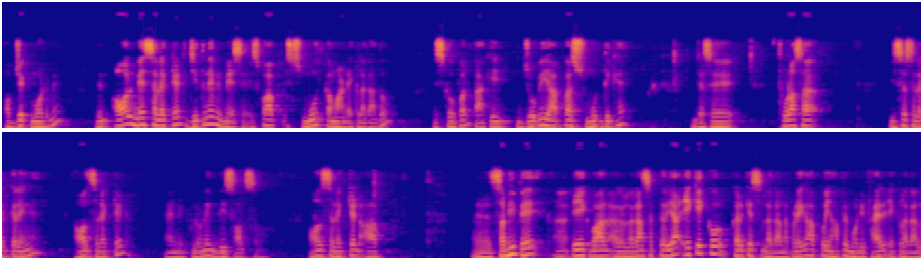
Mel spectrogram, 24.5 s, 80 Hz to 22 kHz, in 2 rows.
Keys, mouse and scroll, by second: 1.3 click, 2.2-3.0 scroll up 2, 3.0-3.6 shift+middle drag, 3.6-3.9 scroll up 1, 3.9-4.9 middle drag, 4.9 shift+click, 5.9 shift+click, 7.2 shift+click, 8.3 shift+click, 8.8 scroll down 1, 8.9 scroll up 1, 9.3-12.1 shift+middle drag, 12.1 shift+click, 12.7-13.9 middle drag, 13.9-15.0 scroll down 1, 15.0 shift+click, 15.8-16.6 middle drag, 16.6 scroll down 1, 16.9-20.6 shift+middle drag, 21.2 drag, 21.8-23.5 drag.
